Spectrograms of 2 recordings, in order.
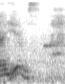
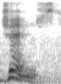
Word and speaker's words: James: instead of Jo jaw they say yames instead of like my name is James my son name is James they say sister yames instead of James and we have George and not Yos okay now we have the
